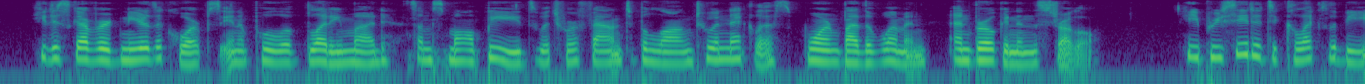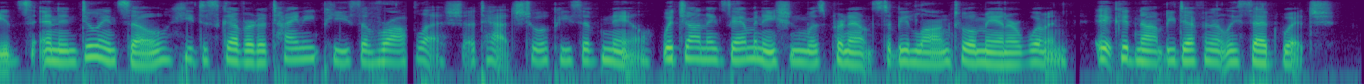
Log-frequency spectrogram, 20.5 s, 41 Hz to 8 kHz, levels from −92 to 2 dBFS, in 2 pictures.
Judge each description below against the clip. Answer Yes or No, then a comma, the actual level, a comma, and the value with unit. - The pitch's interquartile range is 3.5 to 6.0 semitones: No, average, 2.7 semitones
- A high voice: No, medium, 175 Hz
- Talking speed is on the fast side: Yes, fast, 215 wpm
